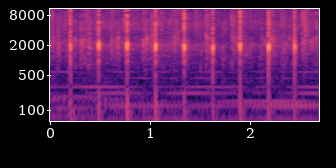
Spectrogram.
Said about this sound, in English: Come on, ladies, what about it? Don't you want to give them a good round of applause?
